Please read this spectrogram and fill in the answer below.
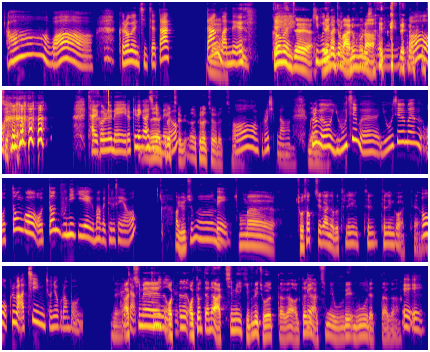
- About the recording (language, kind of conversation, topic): Korean, podcast, 음악을 처음으로 감정적으로 받아들였던 기억이 있나요?
- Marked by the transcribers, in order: gasp; laugh; laugh; laughing while speaking: "이렇게 되는 거죠"; laugh; other background noise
